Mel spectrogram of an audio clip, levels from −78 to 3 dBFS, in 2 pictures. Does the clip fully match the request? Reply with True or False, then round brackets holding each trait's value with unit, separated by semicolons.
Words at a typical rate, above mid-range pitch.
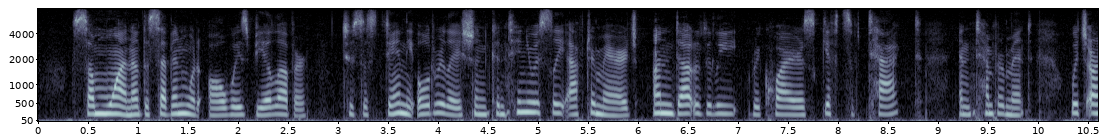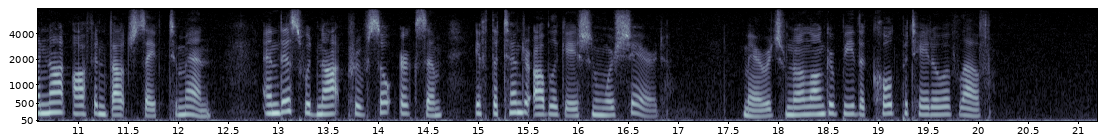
True (155 wpm; 210 Hz)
